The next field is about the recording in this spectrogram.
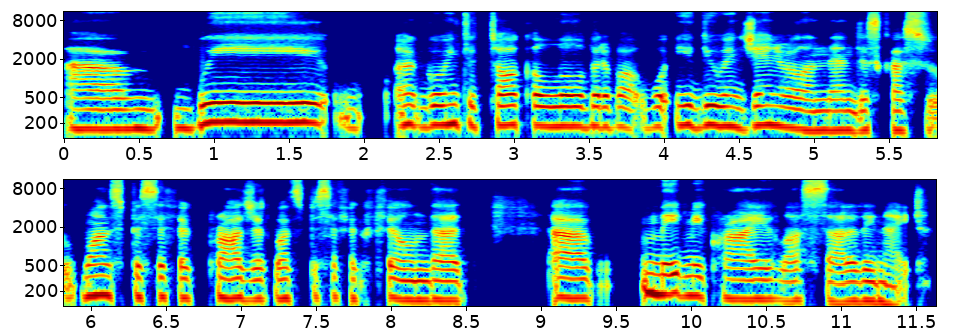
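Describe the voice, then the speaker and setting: A woman's voice: sits low, steady tone, a little slow, warm tone, no room sound. A woman hosting an interview podcast, chatting in a friendly way with some fillers and easy laughs. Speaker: podcast host. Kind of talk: casual interview talk.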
